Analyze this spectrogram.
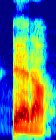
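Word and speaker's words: ptera: टेरा पी इसमें क्या होता है? साइलेंट होता है।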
